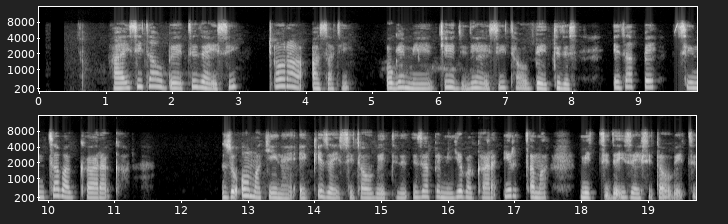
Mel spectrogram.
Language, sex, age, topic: Gamo, male, 25-35, government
